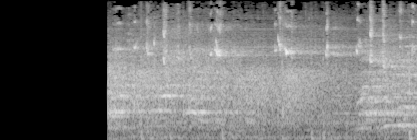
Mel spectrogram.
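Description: Silence for about the first second, then the live sound of a basketball game cuts in suddenly: sneakers squeaking on the hardwood court, the ball bouncing and players calling out.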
